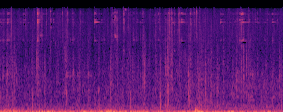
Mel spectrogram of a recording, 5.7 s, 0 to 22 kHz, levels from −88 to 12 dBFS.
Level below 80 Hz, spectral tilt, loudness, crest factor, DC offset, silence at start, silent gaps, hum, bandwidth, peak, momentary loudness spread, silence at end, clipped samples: -32 dBFS; -3 dB/octave; -31 LUFS; 18 dB; under 0.1%; 0 s; none; none; 17 kHz; -8 dBFS; 10 LU; 0 s; under 0.1%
